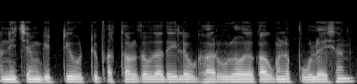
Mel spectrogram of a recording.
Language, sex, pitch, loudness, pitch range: Angika, male, 120 Hz, -12 LUFS, 115-120 Hz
